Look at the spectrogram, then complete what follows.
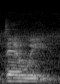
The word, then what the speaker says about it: Dewi: In the Welsh, Dewi. Dewi. D-E-W-I.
